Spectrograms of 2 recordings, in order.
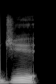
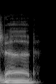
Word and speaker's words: Judd: But 2 D's, Mud, with 2 D's, basically.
